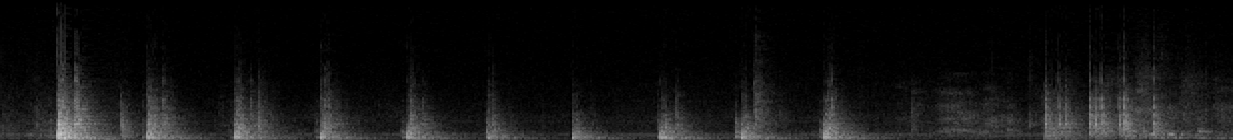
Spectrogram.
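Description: Around ten sharp wooden knocks on a table during a table-tapping session answering a question, evenly spaced, followed by a brief pause and then a quicker, busier flurry of taps.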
